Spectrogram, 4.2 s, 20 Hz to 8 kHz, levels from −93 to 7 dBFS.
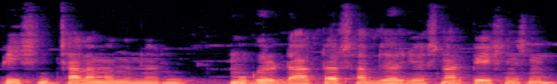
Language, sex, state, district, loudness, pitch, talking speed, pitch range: Telugu, male, Andhra Pradesh, Sri Satya Sai, -16 LUFS, 140 Hz, 115 wpm, 135-145 Hz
